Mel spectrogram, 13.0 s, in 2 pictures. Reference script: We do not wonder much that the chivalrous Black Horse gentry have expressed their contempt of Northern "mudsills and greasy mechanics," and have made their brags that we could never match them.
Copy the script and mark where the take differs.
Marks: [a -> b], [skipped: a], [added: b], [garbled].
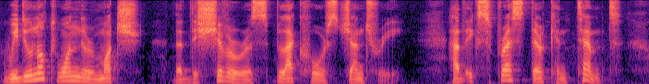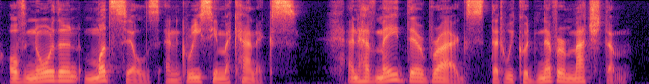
We do not wonder much that the chivalrous Black Horse gentry have expressed their contempt of Northern "mudsills and greasy mechanics," and have made their brags that we could never match them.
